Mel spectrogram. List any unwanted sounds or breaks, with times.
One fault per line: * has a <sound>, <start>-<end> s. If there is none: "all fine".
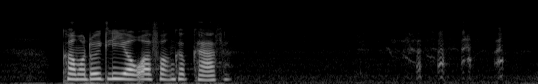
* has a laugh, 3.6-5.1 s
